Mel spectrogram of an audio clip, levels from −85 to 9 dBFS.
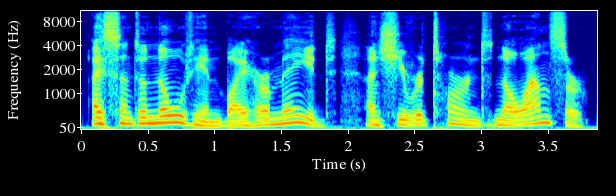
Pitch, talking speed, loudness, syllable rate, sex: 140 Hz, 200 wpm, -19 LUFS, 4.6 syllables/s, male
